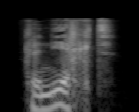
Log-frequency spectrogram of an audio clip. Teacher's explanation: you had to go from the throat to the front of the mouth, back to the palate, and then back to the front of the mouth. Knicht. So that's a lot of action for a simple little word.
